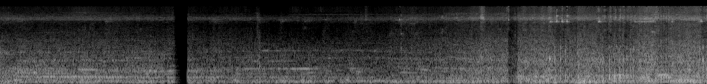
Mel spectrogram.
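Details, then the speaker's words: Honda Scoopy scooter engine after teardown and reassembly for hard starting, misfiring and poor idle when cold (valve compression leak suspected): smooth, even putter firming slightly as revs rise, no knocks or misfires; starts instantly, normal idle. "Oke, mesin sudah langsung tokcer dengan sempurna tanpa ada kendala."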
